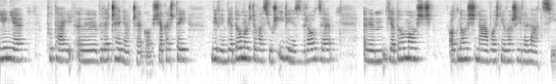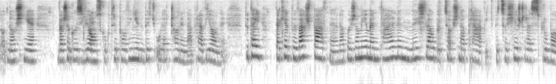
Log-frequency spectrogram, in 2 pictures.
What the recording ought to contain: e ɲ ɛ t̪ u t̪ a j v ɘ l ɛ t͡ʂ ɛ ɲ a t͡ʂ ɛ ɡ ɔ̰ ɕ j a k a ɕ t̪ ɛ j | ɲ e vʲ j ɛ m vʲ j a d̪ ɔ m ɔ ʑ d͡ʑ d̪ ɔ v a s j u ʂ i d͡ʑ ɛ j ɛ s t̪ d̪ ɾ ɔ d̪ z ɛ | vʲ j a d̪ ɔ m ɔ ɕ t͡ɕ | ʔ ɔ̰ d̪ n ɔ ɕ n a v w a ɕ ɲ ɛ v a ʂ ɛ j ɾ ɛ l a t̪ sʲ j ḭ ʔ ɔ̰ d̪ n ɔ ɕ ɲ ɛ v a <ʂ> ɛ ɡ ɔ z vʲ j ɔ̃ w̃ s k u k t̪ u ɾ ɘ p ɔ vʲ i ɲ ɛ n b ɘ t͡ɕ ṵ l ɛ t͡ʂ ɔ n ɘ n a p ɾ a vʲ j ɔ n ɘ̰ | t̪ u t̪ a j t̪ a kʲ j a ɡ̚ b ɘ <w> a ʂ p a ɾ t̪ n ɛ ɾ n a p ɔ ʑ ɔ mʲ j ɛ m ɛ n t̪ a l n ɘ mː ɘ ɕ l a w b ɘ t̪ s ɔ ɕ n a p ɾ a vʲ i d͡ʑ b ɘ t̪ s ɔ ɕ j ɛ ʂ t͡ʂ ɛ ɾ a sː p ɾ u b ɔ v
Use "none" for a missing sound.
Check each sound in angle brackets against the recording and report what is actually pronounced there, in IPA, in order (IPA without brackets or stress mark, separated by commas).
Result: ʂ, v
